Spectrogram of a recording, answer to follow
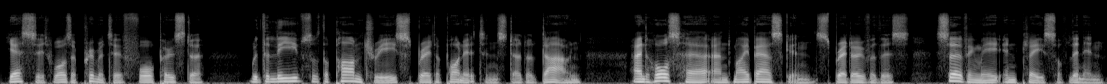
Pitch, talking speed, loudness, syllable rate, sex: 100 Hz, 185 wpm, -20 LUFS, 5.0 syllables/s, male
